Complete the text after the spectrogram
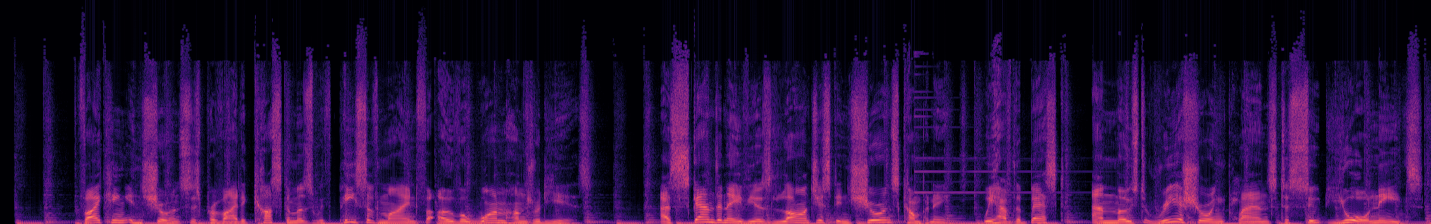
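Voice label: British English advert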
